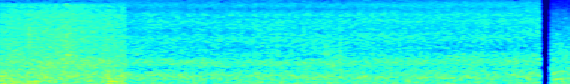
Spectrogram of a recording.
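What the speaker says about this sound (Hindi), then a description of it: "यहाँ आकर पता चलता है कि पानी कितनी जोरों से बह रहा है।" Water rushes strongly through a forest stream in a dense, steady roar that stays loud and close, slightly fuller at the start, with no voices.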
